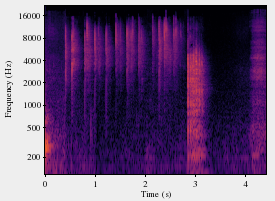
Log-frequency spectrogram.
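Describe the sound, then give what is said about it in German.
Dice rolled during a tabletop role-playing game clatter and tumble across a hard table in a quick, irregular run of sharp clicks, ending in a brief rattling scrape, then a softer rustle a moment later. Fairly loud. “So, und dann würfelst du nochmal.”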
